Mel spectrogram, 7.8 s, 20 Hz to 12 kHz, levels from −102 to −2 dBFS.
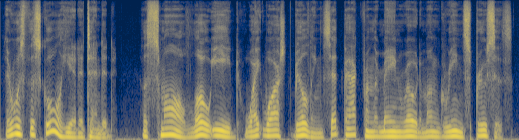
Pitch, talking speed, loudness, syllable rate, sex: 125 Hz, 175 wpm, -17 LUFS, 4.4 syllables/s, male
